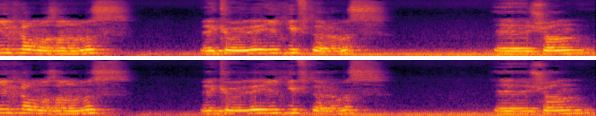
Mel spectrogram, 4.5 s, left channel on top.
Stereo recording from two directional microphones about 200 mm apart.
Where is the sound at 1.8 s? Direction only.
15° right (ahead or behind).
